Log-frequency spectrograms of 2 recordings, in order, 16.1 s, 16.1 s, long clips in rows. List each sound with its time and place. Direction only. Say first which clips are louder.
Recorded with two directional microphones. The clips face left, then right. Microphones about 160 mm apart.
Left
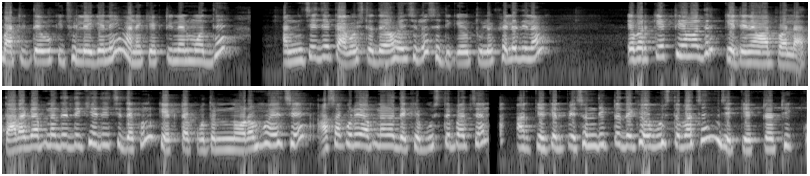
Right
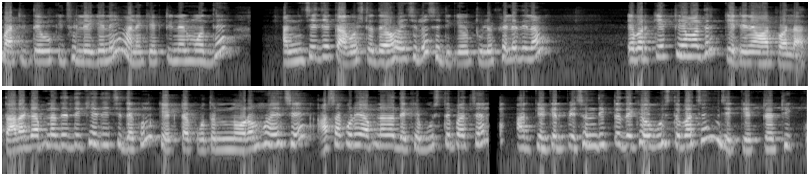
0.0 s speech: left 3 dB; 20° left (ahead or behind)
